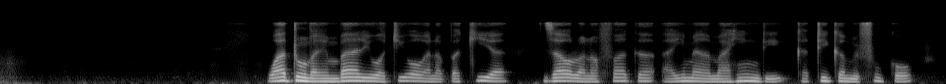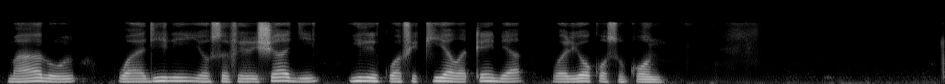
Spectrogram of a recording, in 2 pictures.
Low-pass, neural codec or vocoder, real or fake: 7.2 kHz; codec, 24 kHz, 0.9 kbps, WavTokenizer, large speech release; fake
